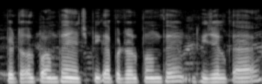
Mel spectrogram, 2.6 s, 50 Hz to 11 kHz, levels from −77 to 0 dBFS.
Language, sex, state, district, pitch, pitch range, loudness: Hindi, male, Chandigarh, Chandigarh, 150 Hz, 145-155 Hz, -15 LUFS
